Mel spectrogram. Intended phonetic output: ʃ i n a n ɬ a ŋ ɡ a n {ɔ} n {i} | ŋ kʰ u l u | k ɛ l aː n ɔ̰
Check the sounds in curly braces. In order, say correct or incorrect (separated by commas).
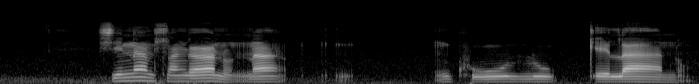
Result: correct, incorrect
